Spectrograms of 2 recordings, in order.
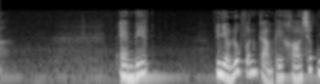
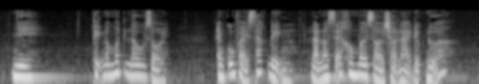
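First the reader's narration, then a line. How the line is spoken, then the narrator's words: Heavy sigh. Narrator (Vietnamese): Phong nặng nề thở dài một hơi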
